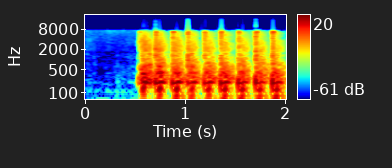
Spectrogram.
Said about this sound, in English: Well, along about midnight, I heard someone pounding on the door. I got up out of bed and went to see who it was.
